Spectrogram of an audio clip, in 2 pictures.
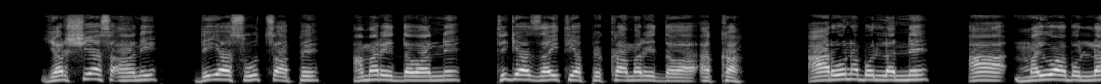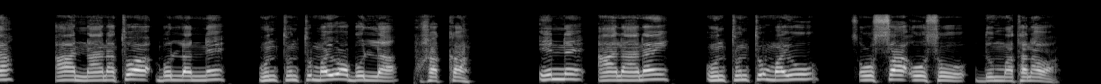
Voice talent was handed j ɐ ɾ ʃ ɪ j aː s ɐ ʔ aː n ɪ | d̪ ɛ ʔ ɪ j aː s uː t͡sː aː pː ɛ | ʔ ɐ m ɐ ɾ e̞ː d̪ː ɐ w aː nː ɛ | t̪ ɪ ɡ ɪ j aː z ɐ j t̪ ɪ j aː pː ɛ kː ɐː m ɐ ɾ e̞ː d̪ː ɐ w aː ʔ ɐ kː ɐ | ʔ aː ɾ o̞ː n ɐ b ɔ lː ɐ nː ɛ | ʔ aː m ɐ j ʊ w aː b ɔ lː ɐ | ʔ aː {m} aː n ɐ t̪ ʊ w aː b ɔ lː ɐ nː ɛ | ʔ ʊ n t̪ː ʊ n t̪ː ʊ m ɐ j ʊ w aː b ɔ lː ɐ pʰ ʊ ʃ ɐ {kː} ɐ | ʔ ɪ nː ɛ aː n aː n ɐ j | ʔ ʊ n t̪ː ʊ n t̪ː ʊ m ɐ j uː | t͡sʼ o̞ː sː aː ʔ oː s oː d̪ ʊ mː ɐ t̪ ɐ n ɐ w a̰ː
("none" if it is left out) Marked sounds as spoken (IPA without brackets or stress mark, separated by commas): n, kː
